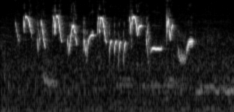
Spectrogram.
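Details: Yellow-fronted canary (sanger) in a fast, rolling 'ngerol' song, used as a lure and training model for other birds: a dense run of sharp, high whistled notes, many steeply rising or falling, with a short buzzy trill midway.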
